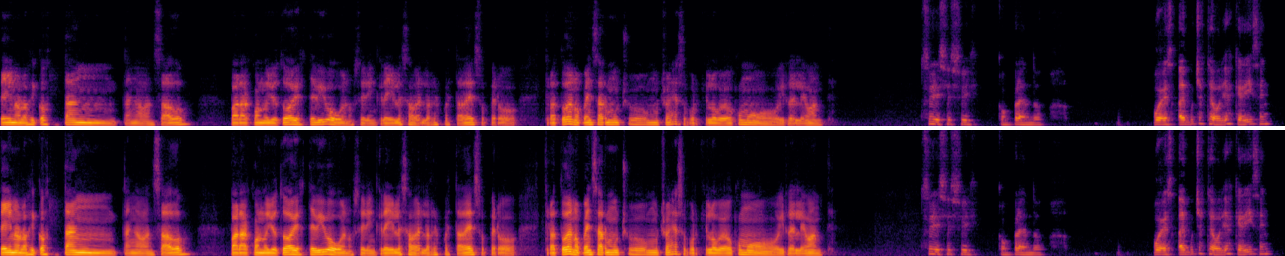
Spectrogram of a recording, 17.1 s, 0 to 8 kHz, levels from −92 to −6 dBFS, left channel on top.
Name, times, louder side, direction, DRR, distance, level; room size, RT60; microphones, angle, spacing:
voice 1, 0.0-2.5 3.1-6.9 7.3-11.0, right 5 dB, 40° right, 0.3 m, -24 dB
voice 2, 12.3-13.0 13.3-13.9 15.4-16.9, left 2 dB, ahead, 0.7 m, -35 dB
4.8 x 2.8 x 2.7 m
head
